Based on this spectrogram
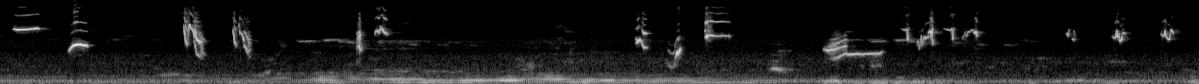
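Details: Oriental magpie-robin singing in the konslet style, played to provoke another magpie-robin into opening its tail: scattered sharp whistles, rising slurs and a buzzy note, separated by pauses, over a steady low hum.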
